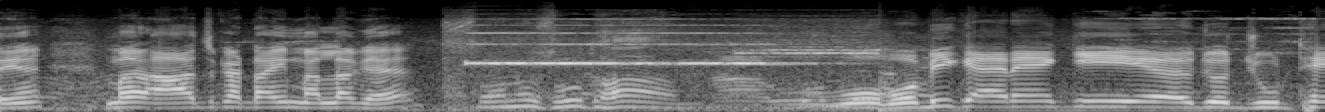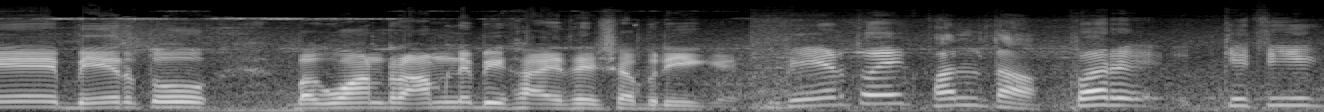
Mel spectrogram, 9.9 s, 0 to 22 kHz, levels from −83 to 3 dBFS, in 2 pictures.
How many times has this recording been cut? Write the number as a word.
four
